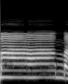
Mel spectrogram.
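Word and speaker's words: 妈妈: มา หมัก นะ คะ ออก เสียง พยางค์ หลัง สั้น ๆ มา มา ๆ ไอ้ ห่า ครั้ง ที่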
